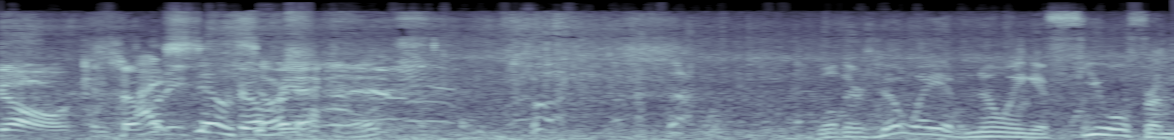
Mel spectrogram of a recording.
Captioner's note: laughing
